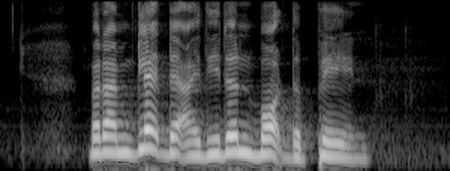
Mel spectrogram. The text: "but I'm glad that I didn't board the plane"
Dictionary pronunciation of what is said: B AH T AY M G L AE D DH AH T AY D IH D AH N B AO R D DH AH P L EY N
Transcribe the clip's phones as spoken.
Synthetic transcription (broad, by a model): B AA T AY M G L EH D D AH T AY D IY D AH N B AO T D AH P EY N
